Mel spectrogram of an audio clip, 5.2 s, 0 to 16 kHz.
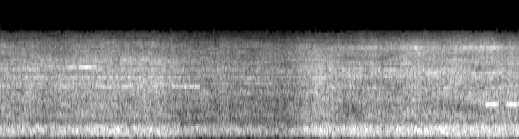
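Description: High-speed electric train running at about 340 km/h: a steady rush of wind and wheel-on-rail noise, dipping slightly and then growing louder again about three seconds in.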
